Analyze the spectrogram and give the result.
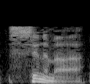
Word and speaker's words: Sinema: Sinema. – Yes. – Not cinema like a film. It's spelled S-I-N-E-M-A.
